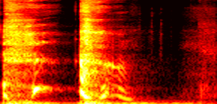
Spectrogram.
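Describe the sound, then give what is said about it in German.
Two harsh coughs in quick succession, the second slightly stronger, followed by a brief quiet tail with a faint breathy sound. “hustete und eine neue Woge Funken folgte.”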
